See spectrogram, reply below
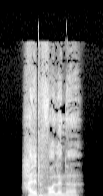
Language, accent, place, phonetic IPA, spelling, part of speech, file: German, Germany, Berlin, [ˈhalpˌvɔlənə], halbwollene, adjective, De-halbwollene.ogg
- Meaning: inflection of halbwollen: 1. strong/mixed nominative/accusative feminine singular 2. strong nominative/accusative plural 3. weak nominative all-gender singular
